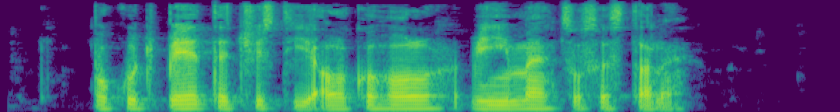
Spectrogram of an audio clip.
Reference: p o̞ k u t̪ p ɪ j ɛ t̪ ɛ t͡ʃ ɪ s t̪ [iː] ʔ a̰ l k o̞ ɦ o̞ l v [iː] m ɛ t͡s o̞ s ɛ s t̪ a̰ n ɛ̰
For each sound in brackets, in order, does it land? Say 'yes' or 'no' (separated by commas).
yes, yes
